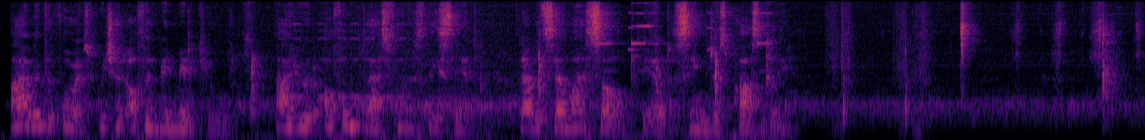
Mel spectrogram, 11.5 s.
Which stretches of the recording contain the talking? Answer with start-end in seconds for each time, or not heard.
0.1-7.9.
